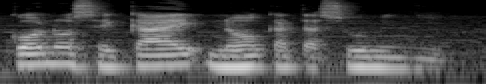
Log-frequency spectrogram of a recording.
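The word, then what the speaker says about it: Kono Sekai no Katasumi ni (この世界の片隅に): como se pronunciaría en japonés Kono Sekai no Katasumi ni.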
